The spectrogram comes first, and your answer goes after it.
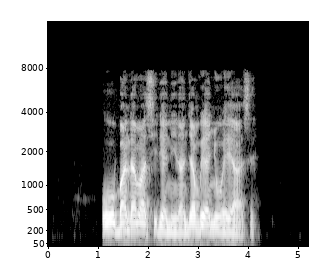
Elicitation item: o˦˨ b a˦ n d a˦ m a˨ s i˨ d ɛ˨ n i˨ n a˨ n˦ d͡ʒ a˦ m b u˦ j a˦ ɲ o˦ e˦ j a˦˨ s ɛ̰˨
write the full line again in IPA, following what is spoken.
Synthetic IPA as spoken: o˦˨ b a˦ n d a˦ m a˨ s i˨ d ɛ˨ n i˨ n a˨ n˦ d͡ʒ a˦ m b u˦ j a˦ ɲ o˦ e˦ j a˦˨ s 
